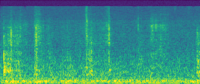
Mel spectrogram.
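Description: Near silence: room tone with a few faint ticks of paper being handled and pressed down on a table.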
